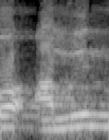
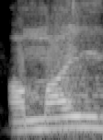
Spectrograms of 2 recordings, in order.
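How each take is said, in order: First: अमीन pronounced "a-MEEN"; wrong pronunciation "ameen". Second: अमाइन pronounced "a-MINE", rhyming with "line"; preferred pronunciation "amine". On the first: Teacher warning students off a confusing form, अमीन said with "ee". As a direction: say अमीन with a long "ee" in the second syllable. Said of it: "अमीन मत बोलना". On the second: Teacher asking students to copy his form, अमाइन said with "eye". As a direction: say अमाइन with an "eye" sound in the second syllable. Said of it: "अमाइन बोलना, ताकि मैं confuse ना हो". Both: Shown as a demonstration.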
